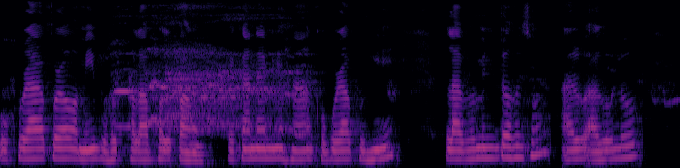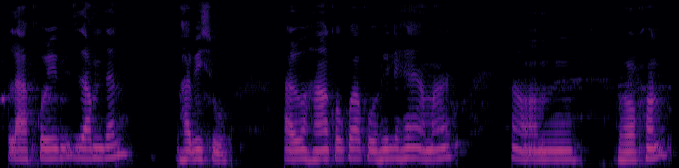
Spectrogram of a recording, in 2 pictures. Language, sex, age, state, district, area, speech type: Assamese, female, 60+, Assam, Sivasagar, rural, spontaneous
